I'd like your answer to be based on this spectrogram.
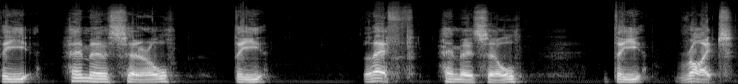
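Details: Adult man with non-fluent aphasia after a stroke in October 2019, affecting speaking, reading and writing; non-fluent aphasia.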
